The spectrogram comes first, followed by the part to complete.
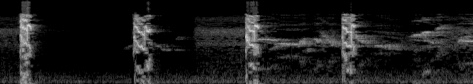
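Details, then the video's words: Female lovebird recorded to train other birds, giving four harsh sharp chirps about a second apart, with thin wavering whistles running between the later notes. "Suara Burung LOve Bird Betina Balibu Kusumo Ngetik Konslet Ngekek Pancingan Masteran Panjang"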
